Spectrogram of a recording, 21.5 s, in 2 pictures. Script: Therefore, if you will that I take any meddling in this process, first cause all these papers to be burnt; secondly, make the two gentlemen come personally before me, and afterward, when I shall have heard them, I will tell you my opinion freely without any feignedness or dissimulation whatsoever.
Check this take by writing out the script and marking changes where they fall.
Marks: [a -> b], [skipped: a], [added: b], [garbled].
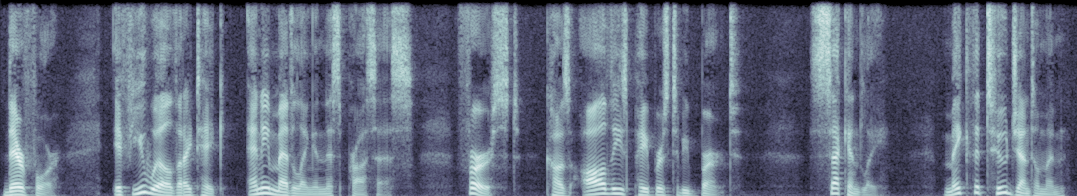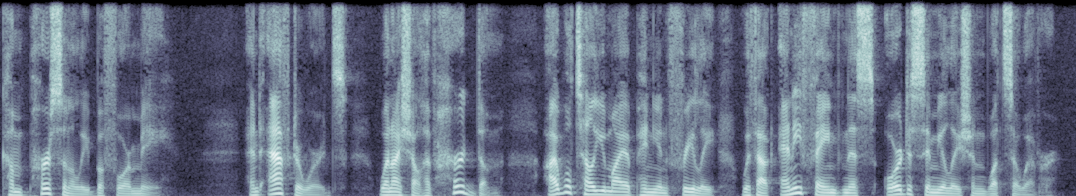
Therefore, if you will that I take any meddling in this process, first cause all these papers to be burnt; secondly, make the two gentlemen come personally before me, and [afterward, -> afterwards] when I shall have heard them, I will tell you my opinion freely without any feignedness or dissimulation whatsoever.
